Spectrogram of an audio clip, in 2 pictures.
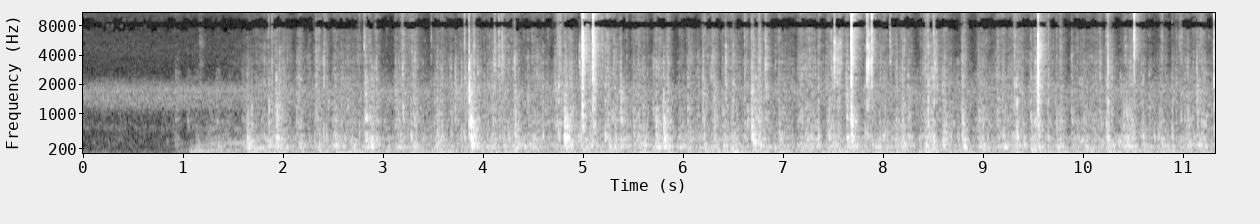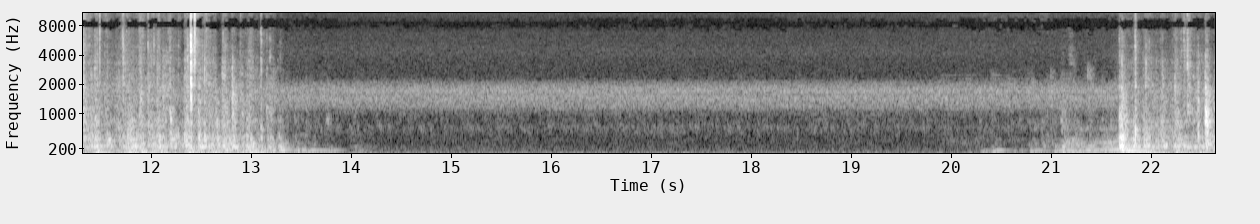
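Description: A washing machine drum turns and churns laundry with a low rumble.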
